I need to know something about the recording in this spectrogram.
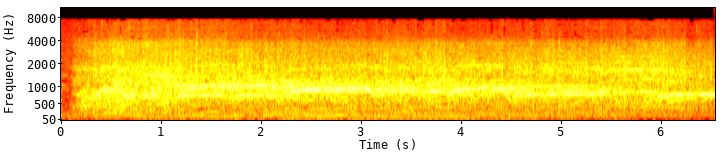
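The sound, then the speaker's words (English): A crowd applauds steadily at the opening of The 2A Radio Show, dense clapping rising quickly and holding at a loud, even level throughout, with a faint whistle or cheer tone running through it and no speech. “Thank you for that wonderful round of applause.”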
